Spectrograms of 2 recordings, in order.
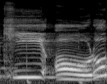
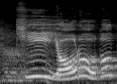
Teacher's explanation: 반모음 첨가는 모음으로 끝나는 용언의 어간, 이외 위로 끝나는 용언의 어간 뒤에 어나 오로 시작하는 어미가 올 때 반모음 이 소리가 덧나는 현상을 반모음 첨가라고 한다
